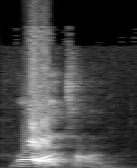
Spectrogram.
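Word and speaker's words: Roatán: It's Roatan. – Roatan? – Roatan? – Roatan? – I'm going to say in Spanish, Roatan. – Roatan?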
